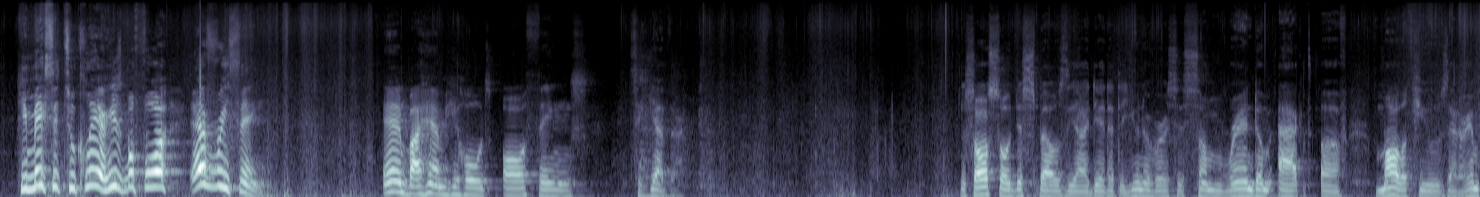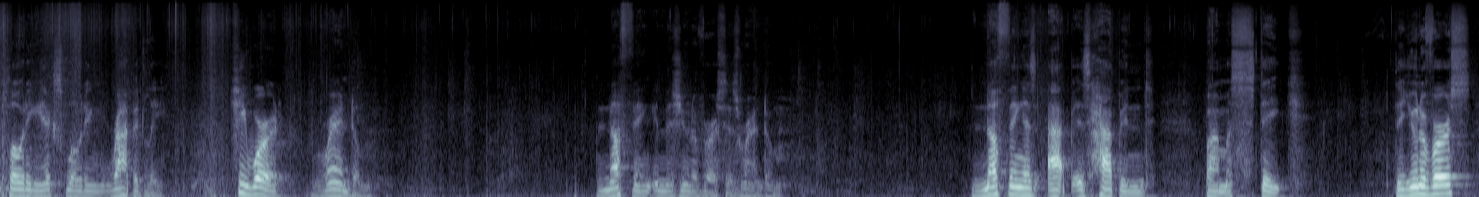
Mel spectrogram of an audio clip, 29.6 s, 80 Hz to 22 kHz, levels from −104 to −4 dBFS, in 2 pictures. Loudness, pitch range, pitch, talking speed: -25 LUFS, 100-140 Hz, 115 Hz, 105 wpm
